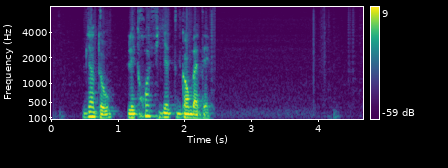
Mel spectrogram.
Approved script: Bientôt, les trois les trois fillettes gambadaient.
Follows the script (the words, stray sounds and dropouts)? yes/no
no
